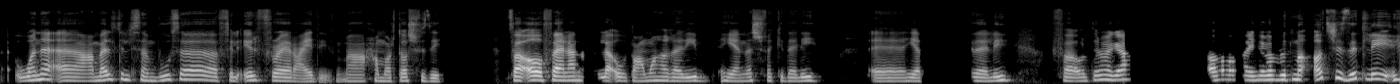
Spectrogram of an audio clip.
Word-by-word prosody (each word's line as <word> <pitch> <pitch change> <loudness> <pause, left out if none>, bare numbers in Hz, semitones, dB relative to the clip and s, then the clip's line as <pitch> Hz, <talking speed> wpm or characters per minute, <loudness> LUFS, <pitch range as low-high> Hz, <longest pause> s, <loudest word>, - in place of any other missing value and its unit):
وأنا 195 +8 +2
آآ 175 -6 +1
عملت 190 +8 0
السمبوسة 215 0 0
في 175 0 -6
الair 190 +2 0
fryer 165 -3 +2
عادي 140 0 -5
ما 150 0 -5
حمرتهاش 160 +2 -4
في - - -6
زيتK 145 -2 -5 0.7
فآه 195 0 +8
فعلًا 190 -1 +5 0.2
لأ 170 0 +1
وطعمها 170 +2 -2
غريب، 165 0 -1
هي 165 -3 -2
ناشفة 175 +2 -5
كده 165 -1 -7
ليه، 170 +2 -2 0.5
آآ 150 +1 -3
هي 160 0 -2
ب - - -9 0.5
كده 165 -2 -1
ليه! 185 +4 -1 0.4
فقُلت 165 +1 -2
لهم 220 +2 +1
يا 220 - +3
جما 220 +2 +4 0.8
آه 220 +3 +1
هي 200 +1 +2
ما 215 - +5
بتنقطش 220 +7 +2
زيت 250 0 +2
ليه؟. 230 -3 +1
180 Hz, 155 wpm, -21 LUFS, 165-210 Hz, 0.8 s, فآه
